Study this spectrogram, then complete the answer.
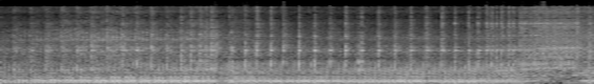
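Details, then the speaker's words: Super XL motorcycle single-cylinder engine idling and revved after silencer was cleaned by burning out and refitted; steady ticking with even rapid exhaust pulses, no knocks or misses; normal idle. "వేగవంతం చేసి చూద్దాం. శబ్దం ఎలా ఉందో చూడండి, ఇది అసలైన శబ్దం."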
